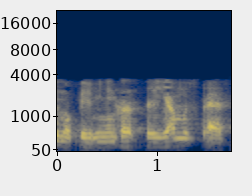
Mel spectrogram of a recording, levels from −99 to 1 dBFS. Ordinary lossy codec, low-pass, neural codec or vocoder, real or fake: MP3, 24 kbps; 3.6 kHz; codec, 44.1 kHz, 2.6 kbps, SNAC; fake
